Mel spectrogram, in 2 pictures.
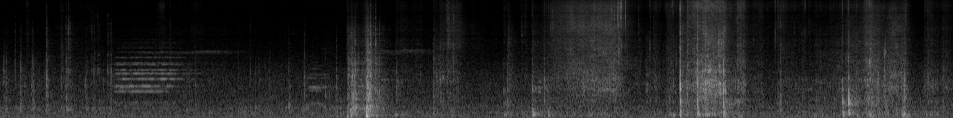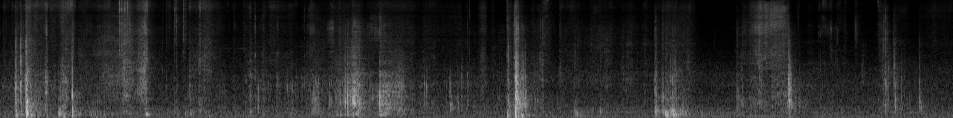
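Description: Cardboard boxes being handled and opened on a tabletop: scattered thumps and knocks as they are set down and shifted, with rustling and scraping of cardboard and plastic packaging in between.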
